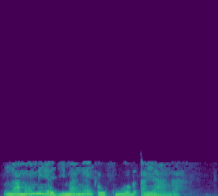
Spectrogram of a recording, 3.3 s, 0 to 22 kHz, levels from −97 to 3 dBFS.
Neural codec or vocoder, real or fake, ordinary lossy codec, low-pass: vocoder, 24 kHz, 100 mel bands, Vocos; fake; AAC, 16 kbps; 10.8 kHz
